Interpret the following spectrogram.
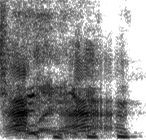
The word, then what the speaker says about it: Helena: It's Helena. Yeah. And if anybody knows about name pronunciation, It's me.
